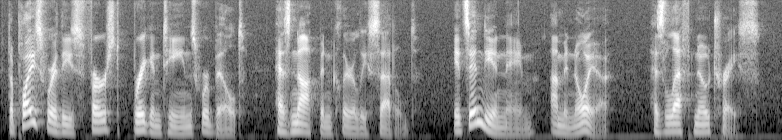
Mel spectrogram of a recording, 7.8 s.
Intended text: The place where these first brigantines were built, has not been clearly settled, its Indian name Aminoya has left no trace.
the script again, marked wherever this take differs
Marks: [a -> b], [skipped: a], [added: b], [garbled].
The place where these first brigantines were built, has not been clearly settled, its Indian name Aminoya has left no trace.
